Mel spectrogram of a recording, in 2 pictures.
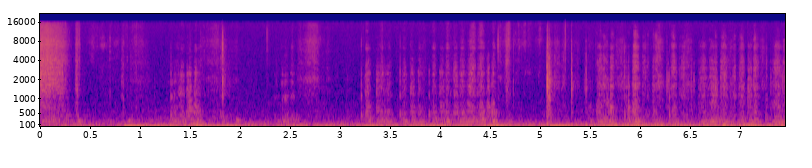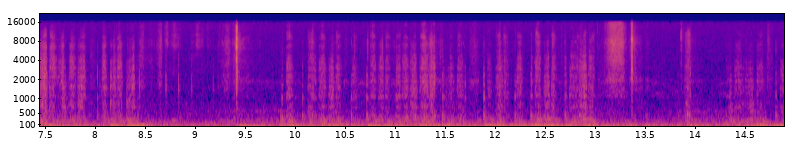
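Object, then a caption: Pen on a thin paper card over a paper pad. A pen writes left-handed on a thin paper card resting on a paper pad, making a quiet, continuous scratching with bright, brief strokes and taps scattered throughout. A steady low hum sits underneath the whole time.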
